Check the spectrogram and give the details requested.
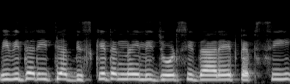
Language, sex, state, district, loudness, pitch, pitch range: Kannada, female, Karnataka, Mysore, -15 LUFS, 235 Hz, 220-245 Hz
